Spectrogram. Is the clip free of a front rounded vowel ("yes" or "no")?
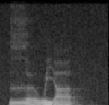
yes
